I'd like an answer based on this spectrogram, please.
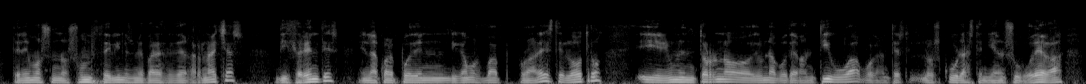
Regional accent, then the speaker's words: Aldeanueva de Ebro, La Rioja, Spain; el vino, la viticultura, es, digamos, el 90% de la vida de mi pueblo, con lo cual es donde tenemos que echar siempre el resto a la hora de promocionar nuestros vinos y nuestros viñedos.

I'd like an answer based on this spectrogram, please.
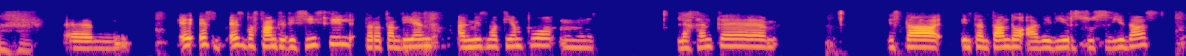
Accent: Ukraine; Spanish is a second language; now in Spain; nada más que entras te sientes como, bueno, estoy en mi país, sí, mi país está en guerra, pero es mi tierra

